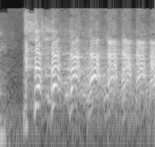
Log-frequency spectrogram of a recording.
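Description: A person laughing in a quick, high-pitched run of short ha-ha-ha pulses, about six or seven a second, starting a moment after a brief pause.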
